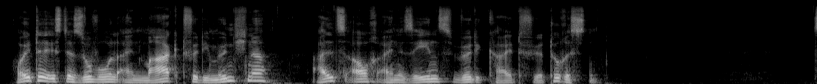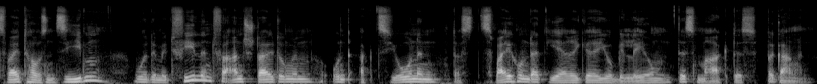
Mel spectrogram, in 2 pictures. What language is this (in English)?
German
